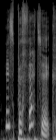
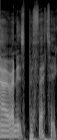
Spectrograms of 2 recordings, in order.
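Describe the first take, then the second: First: It is said in a gentler tone. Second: It is said in a harsh tone.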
